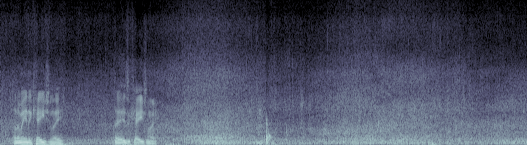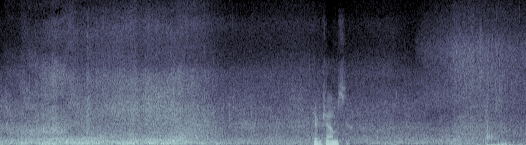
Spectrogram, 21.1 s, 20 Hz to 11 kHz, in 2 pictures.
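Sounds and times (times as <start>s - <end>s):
wind buffeting microphone: 0.0s - 17.0s, 17.9s - 21.0s
surf washing onto beach: 0.0s - 21.0s.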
